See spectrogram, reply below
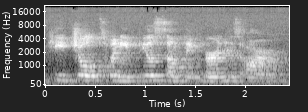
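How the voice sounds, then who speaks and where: A woman's voice: a little high, fairly even intonation, normal speed. A woman reading stage directions as scripted narration. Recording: echoey hall, far from mic, faint noise.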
